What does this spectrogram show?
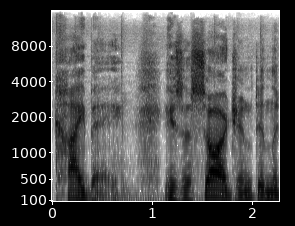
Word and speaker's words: Kaib: Eduard Kaib, pronounced Kaibe, is a sergeant in the German army, a non-commissioned officer.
